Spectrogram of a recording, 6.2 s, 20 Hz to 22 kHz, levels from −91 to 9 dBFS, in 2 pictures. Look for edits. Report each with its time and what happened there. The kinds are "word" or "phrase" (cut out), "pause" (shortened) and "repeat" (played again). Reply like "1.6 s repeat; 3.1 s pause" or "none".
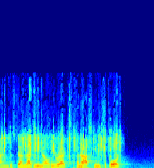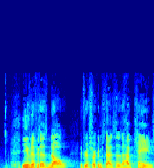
1.0 s word; 1.4 s word; 2.0 s word; 3.8 s word

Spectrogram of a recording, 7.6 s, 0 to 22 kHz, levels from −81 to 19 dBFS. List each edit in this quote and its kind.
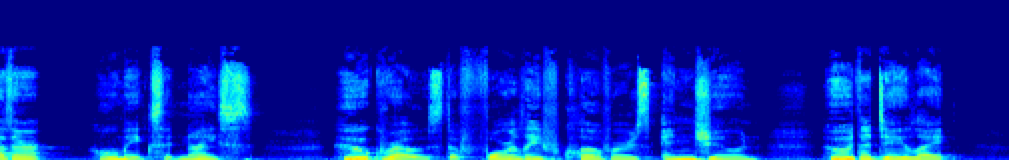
6.4 s word

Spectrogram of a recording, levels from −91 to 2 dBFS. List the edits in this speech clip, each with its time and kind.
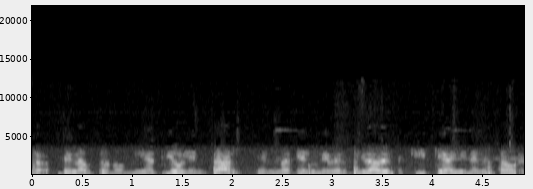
1.3 s phrase; 2.1 s pause; 2.7 s word; 3.7 s word

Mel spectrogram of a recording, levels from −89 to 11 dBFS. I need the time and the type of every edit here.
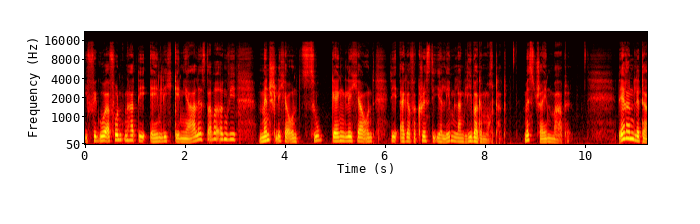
none

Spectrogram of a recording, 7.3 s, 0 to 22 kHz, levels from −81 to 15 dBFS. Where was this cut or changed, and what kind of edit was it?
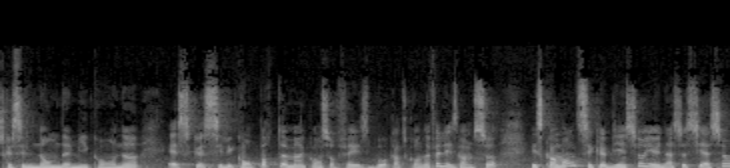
3.2 s word; 4.5 s word

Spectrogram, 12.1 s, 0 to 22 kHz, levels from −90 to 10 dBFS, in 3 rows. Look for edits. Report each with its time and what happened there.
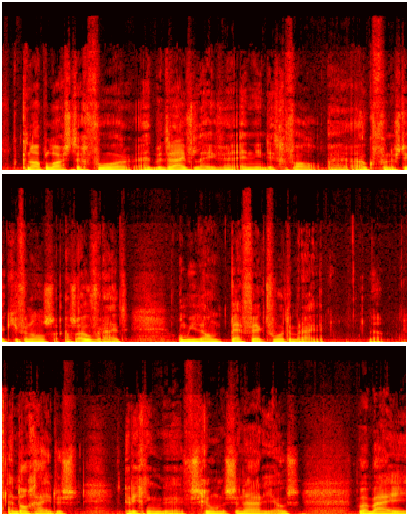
none

